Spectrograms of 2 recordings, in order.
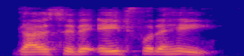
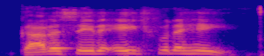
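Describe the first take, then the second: Both takes have the same delivery.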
